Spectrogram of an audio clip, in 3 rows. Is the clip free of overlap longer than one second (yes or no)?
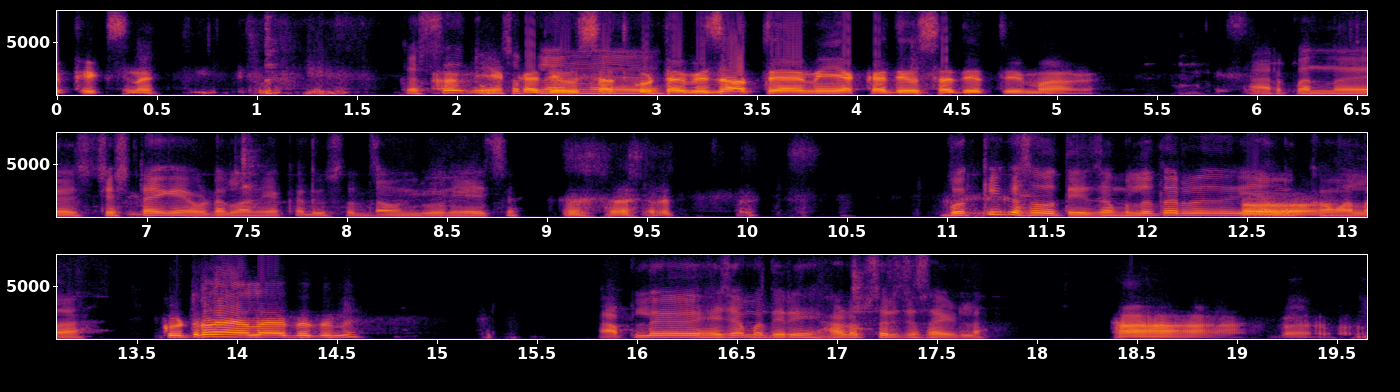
yes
